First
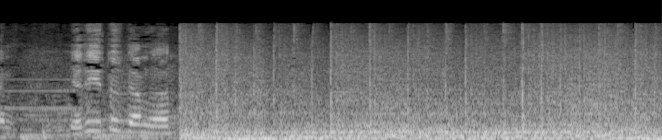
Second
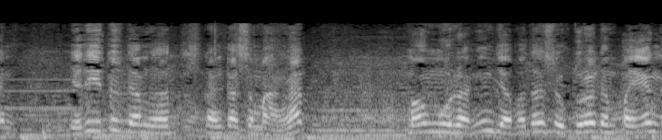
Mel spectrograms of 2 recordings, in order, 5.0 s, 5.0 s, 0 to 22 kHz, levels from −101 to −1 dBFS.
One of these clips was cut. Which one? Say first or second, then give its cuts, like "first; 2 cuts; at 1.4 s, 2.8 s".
second; 1 cut; at 1.3 s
